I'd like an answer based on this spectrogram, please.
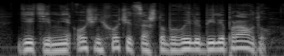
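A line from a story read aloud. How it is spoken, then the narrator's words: Plain. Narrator (Russian): сказала Мэри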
